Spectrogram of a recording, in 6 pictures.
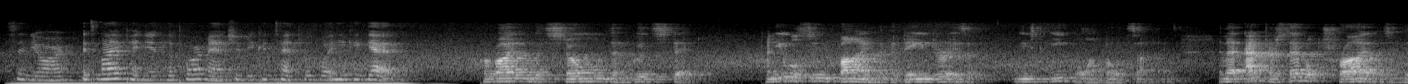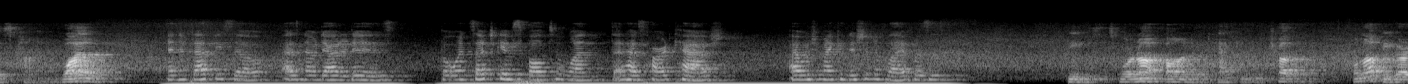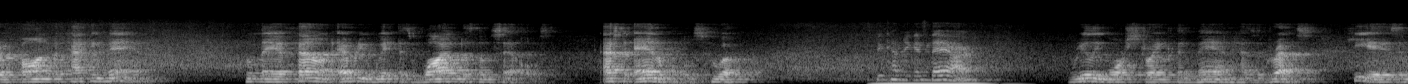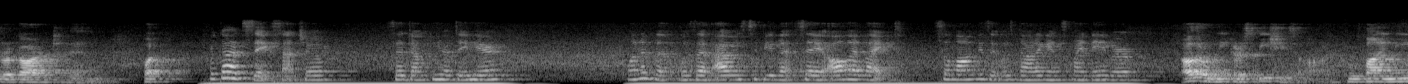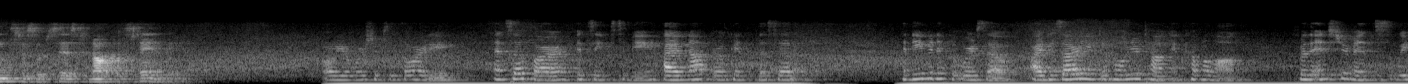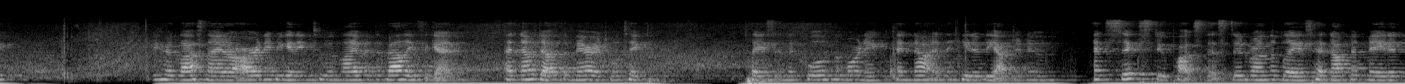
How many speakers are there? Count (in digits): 2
